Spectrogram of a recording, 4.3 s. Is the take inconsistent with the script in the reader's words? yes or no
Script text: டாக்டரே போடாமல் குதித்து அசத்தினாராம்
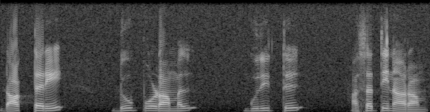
yes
